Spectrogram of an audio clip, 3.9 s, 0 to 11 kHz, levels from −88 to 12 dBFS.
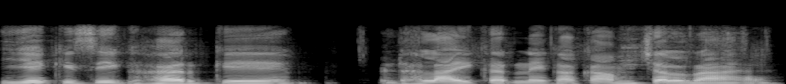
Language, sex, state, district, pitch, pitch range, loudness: Hindi, male, Jharkhand, Sahebganj, 140 Hz, 125-150 Hz, -18 LUFS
